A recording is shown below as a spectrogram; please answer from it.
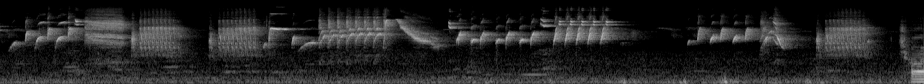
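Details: Saira goldfinch from Afghanistan delivering a lively medley of sharp, high twitters, liquid trills and buzzy rattles, phrases tumbling one after another with brief gaps.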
